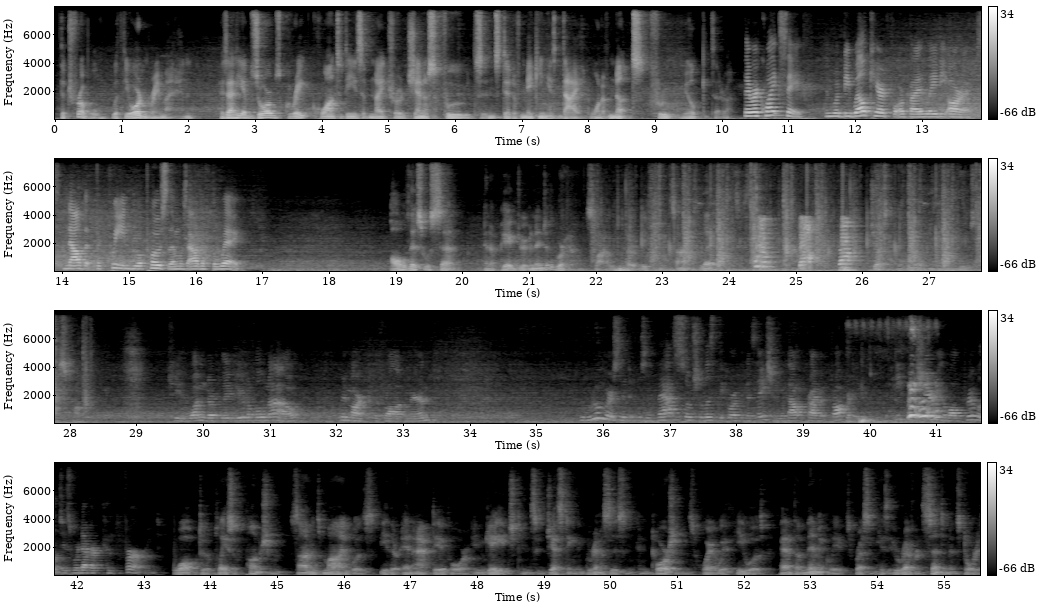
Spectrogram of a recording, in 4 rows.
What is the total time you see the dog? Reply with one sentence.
You can hear the dog for 3 seconds altogether.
